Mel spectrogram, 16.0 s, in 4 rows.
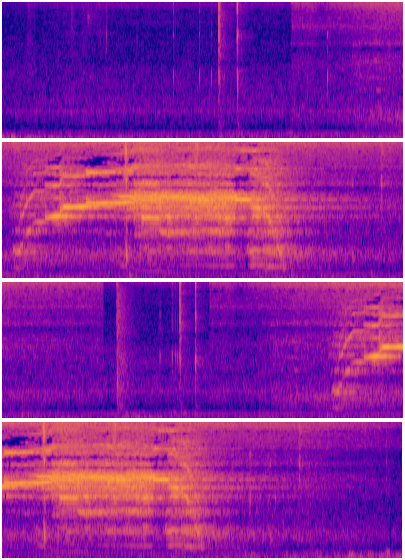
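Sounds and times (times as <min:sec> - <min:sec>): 
elk bugle call: 0:03.5 - 0:08.8, 0:10.7 - 0:15.4.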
